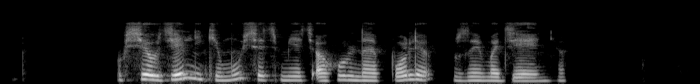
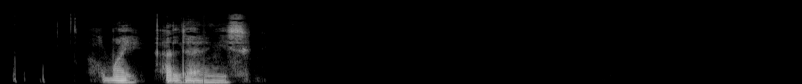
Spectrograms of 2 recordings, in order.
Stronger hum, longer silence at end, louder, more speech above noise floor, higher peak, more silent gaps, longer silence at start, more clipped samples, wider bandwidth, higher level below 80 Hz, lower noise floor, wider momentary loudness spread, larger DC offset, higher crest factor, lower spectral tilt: neither; second, 1.35 s vs 5.55 s; first, -19 LUFS vs -24 LUFS; first, 66 dB vs 53 dB; about the same, -2 dBFS vs -4 dBFS; second, none vs 0.31-0.39 s, 0.81-0.86 s; first, 1.2 s vs 0.15 s; neither; second, 7.6 kHz vs 11.5 kHz; second, -64 dBFS vs -46 dBFS; first, -85 dBFS vs -76 dBFS; first, 15 LU vs 6 LU; neither; second, 20 dB vs 28 dB; first, -6.5 dB/octave vs -5 dB/octave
